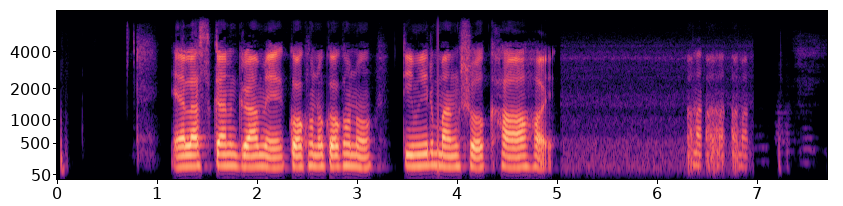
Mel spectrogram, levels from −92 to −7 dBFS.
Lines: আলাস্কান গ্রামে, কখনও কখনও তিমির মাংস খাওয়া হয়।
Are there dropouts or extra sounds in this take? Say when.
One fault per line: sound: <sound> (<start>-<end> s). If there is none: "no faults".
sound: laugh (6.3-6.9 s)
